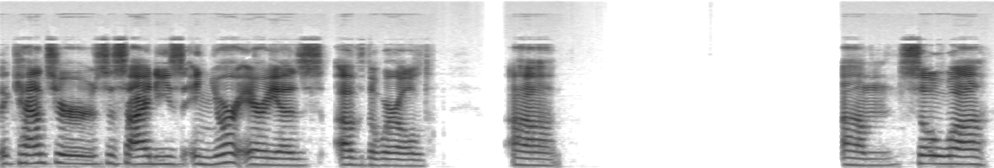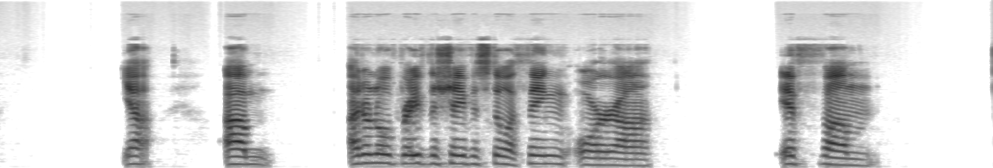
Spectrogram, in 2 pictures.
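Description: A young man talks calmly close to a microphone, with pauses.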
